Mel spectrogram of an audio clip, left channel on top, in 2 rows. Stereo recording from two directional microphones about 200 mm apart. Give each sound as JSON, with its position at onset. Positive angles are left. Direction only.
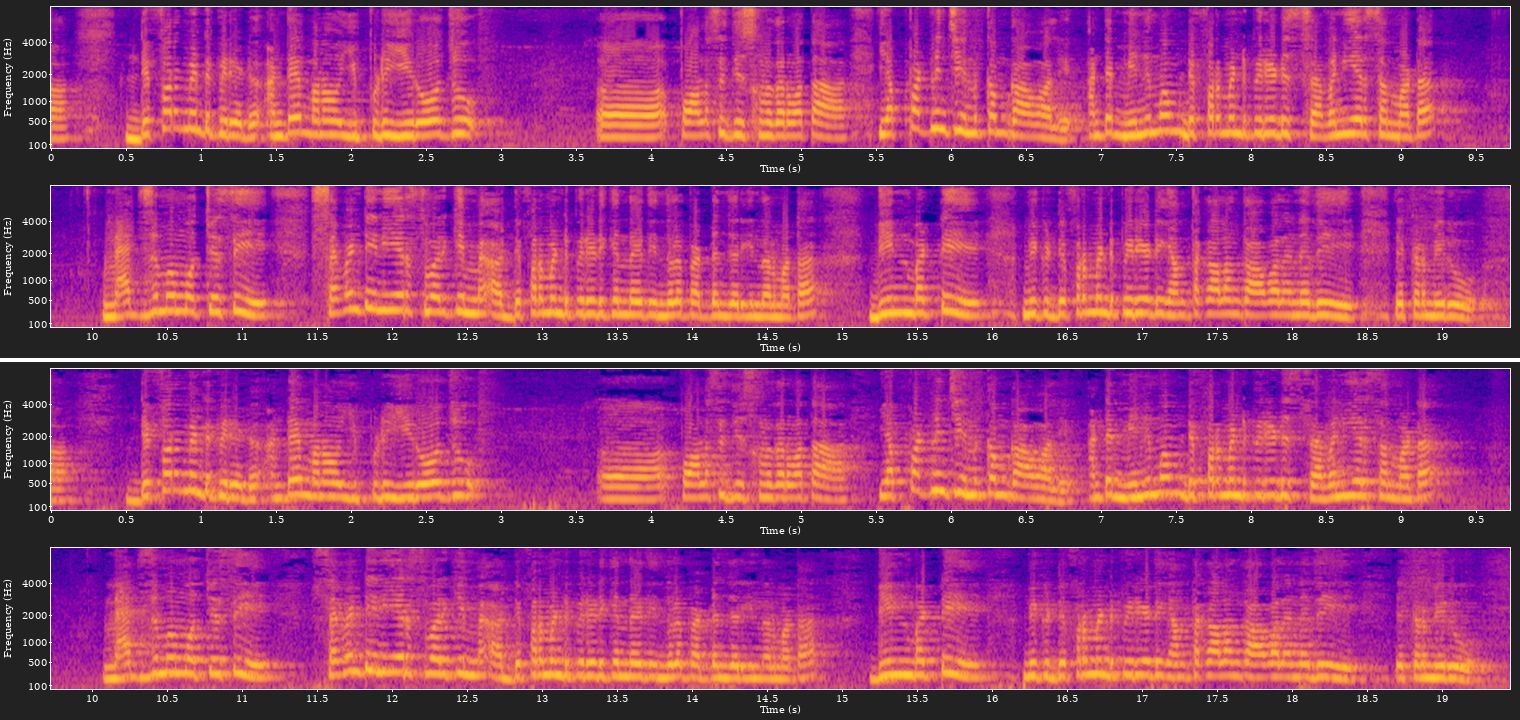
{"t": 0.6, "sound": "a woman's voice", "side_deg": 40}
{"t": 18.8, "sound": "speech", "side_deg": 50}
